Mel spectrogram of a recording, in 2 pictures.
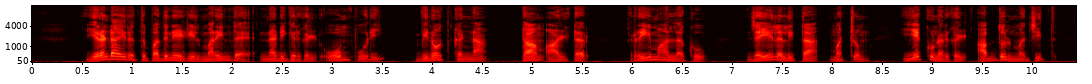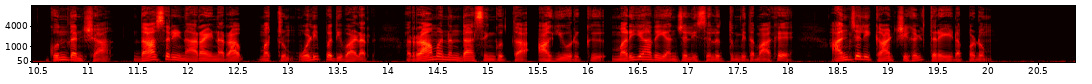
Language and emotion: Tamil, neutral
